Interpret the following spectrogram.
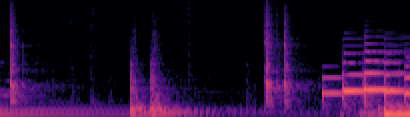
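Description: Instrumental band passage: piano chords ring out and die away, leaving a near-quiet gap before a low note about a second in. Two sharp drum and cymbal hits from a brush and stick come just before three seconds, then the piano comes back in with fresh chords near the end.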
